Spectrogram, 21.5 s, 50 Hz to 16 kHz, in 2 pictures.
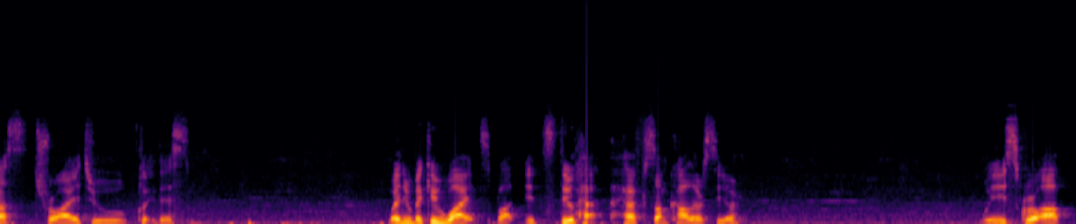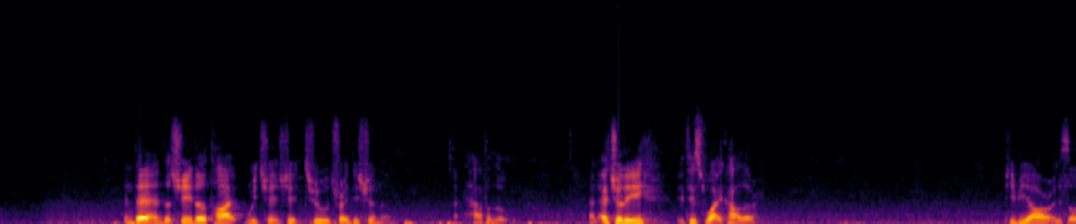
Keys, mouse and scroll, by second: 0.2 c, 1.4 click, 3.2 click, 3.8-4.5 drag, 5.0 scroll up 1, 5.5-6.2 scroll up 3, 8.1 click, 9.7-11.2 drag, 12.5 click, 14.2 click, 16.1-18.2 drag, 16.1 x, 16.6 c, 18.9 click, 20.8 click.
